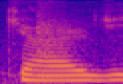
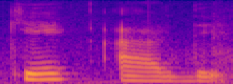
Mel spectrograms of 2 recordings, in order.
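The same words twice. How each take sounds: First: 'Que' and 'arde' merge into one syllable. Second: 'Que' and 'arde' are said as separate syllables. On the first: The speaker calls it right. "Eu junto, né? Como se fosse uma sílaba só" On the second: The speaker calls it wrong. "Eu não digo que arde"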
